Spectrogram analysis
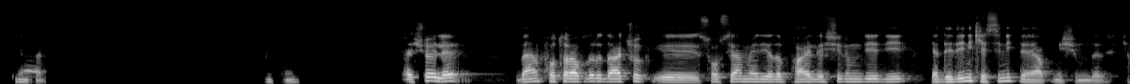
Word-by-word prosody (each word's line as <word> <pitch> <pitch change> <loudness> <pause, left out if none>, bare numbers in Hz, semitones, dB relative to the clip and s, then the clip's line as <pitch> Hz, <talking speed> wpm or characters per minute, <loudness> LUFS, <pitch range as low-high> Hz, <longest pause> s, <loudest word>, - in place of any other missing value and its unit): Evet. 110 -2 -7 2.2
Hı 115 - -10
hı. 100 - -9 1.2
Eee, 115 - +4
şöyle, 160 0 +4 0.5
ben 135 +4 +1
fotoğrafları 140 0 +3
daha 135 -1 +5
çok, 140 0 -3
eee, 110 -2 0
sosyal 115 +5 -1
medyada 125 -1 0
paylaşırım 125 +1 -1
diye 130 -1 -1
değil 130 +2 -5 0.2
Ya, 110 0 -1
dediğini 135 +8 +3
kesinlikle 150 +1 -2
yapmışımdır, 100 -1 -5
ki - - -27
125 Hz, 105 wpm, -19 LUFS, 110-135 Hz, 2.2 s, daha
